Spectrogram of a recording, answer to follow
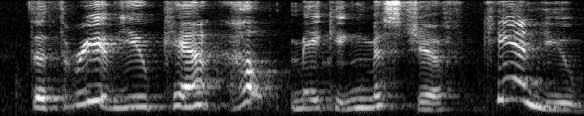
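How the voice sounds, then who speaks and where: Using a put-on character voice, a woman speaks in a high pitch at a moderate pace. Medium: read story.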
